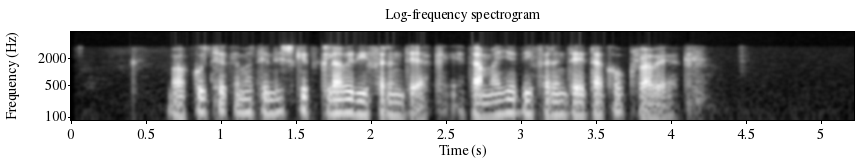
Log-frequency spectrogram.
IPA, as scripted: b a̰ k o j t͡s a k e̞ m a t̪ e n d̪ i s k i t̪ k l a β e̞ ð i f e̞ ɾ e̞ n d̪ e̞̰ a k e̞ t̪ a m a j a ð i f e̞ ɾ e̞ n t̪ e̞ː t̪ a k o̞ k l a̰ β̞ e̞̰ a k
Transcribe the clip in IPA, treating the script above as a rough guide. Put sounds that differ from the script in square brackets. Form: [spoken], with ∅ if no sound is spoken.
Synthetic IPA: b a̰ k o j t͡s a k e̞ m a t̪ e n d̪ i s k i t̪ k l a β e̞ ð i f e̞ ɾ e̞ n [t̪] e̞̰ a k e̞ t̪ a m a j a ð i f e̞ ɾ e̞ n t̪ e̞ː t̪ a k o̞ k l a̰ β̞ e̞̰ a k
